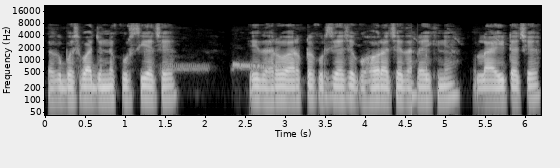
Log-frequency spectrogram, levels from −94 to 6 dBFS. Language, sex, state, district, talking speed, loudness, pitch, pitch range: Bengali, male, West Bengal, Malda, 135 wpm, -19 LUFS, 110 Hz, 105-110 Hz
